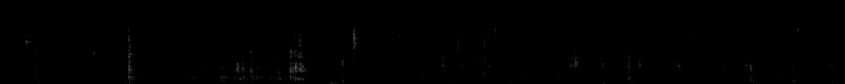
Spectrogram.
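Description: Faint, irregular clicks and cracks of eating at the table: king crab shell being broken apart, with chopsticks and utensils tapping dishes.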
